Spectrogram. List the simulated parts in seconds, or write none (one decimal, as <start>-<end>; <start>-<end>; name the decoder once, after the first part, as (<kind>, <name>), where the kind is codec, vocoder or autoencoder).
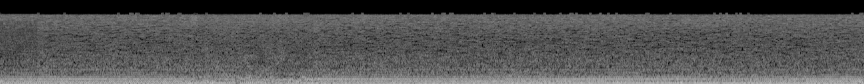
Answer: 1.9-3.2 (codec, SNAC)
